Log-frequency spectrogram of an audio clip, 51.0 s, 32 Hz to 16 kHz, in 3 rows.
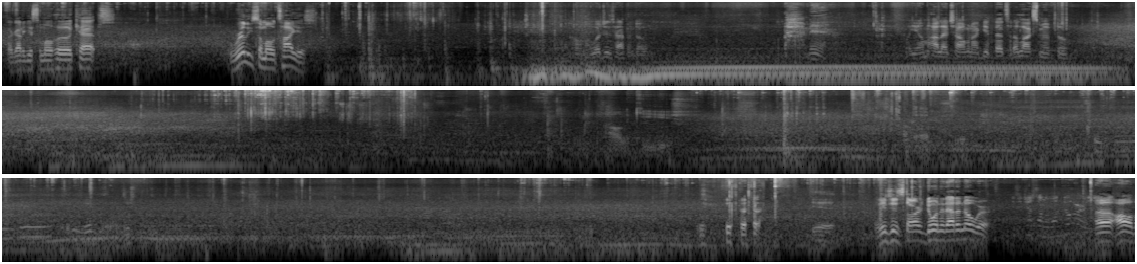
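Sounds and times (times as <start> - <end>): car engine rumble: 5.8 - 21.8, 27.4 - 47.4.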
